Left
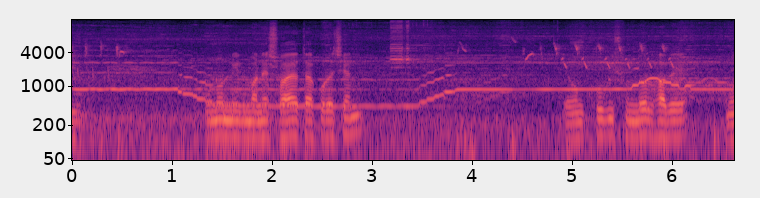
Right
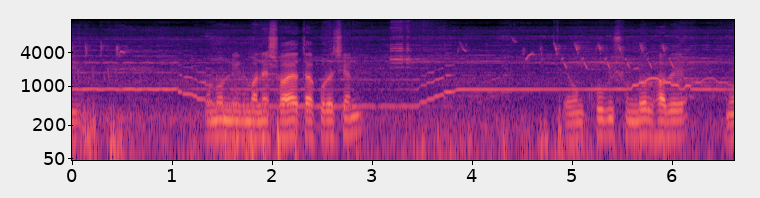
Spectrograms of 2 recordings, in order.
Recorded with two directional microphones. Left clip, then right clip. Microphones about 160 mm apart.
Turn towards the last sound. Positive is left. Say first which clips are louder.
# right 2 dB
turn(degrees=-5)  # may be behind; listen again after turning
